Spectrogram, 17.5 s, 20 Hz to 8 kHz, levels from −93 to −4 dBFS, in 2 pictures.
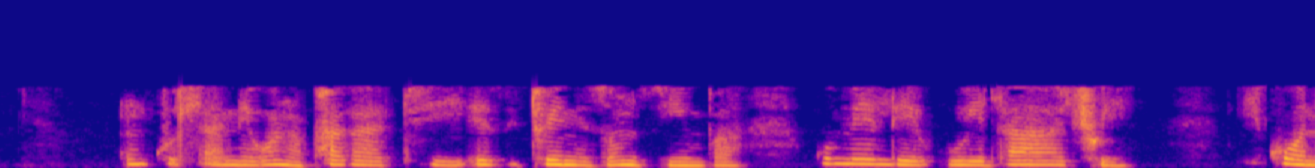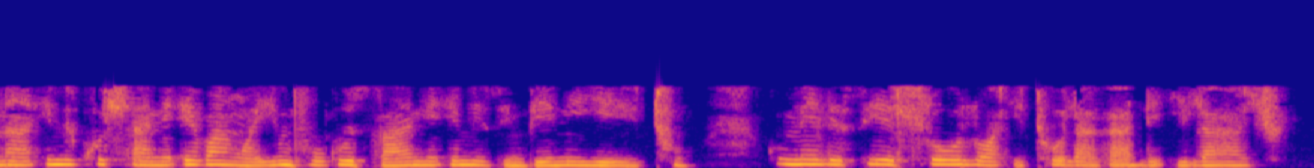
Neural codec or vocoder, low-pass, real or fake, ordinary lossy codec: vocoder, 44.1 kHz, 80 mel bands, Vocos; 7.2 kHz; fake; AAC, 16 kbps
